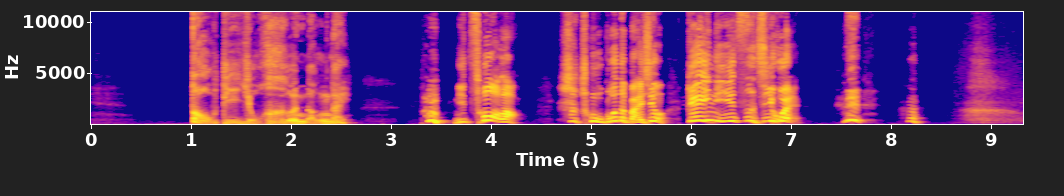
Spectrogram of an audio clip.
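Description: A younger man speaks with animation, close by.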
